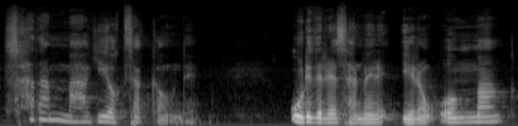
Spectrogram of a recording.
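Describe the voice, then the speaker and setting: Pastor guy preaching in church, high voice, all over the place pitchwise, goes quiet and whispery to drive points home. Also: expressive, normal speed, creaky. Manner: dramatic, swings from emphatic to hushed near-whisper; retells a parable with voiced quotes. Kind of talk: sermon. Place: church sanctuary.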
